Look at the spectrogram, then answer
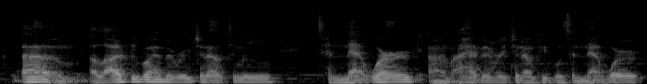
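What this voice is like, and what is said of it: Raspy voice. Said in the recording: “This raspy ass voice, actually. It's my 6 o'clock voice”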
